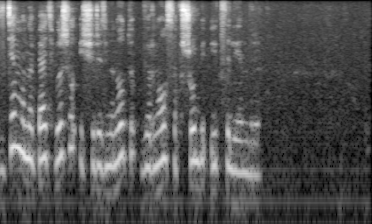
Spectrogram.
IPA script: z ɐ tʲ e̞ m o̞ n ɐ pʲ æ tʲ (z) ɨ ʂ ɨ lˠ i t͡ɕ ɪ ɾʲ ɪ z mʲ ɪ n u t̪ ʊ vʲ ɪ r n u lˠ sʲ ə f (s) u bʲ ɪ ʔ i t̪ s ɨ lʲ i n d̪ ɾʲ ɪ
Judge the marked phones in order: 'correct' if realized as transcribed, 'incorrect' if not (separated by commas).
incorrect, incorrect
